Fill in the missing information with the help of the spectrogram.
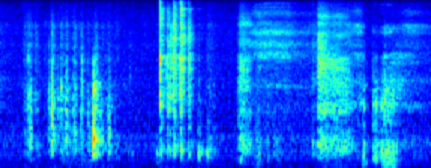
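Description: Amateur radio transceiver speaker giving about four short bursts of garbled, hard-to-make-out voice and static, as other stations transmit on the net.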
